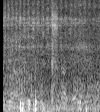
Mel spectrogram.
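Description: Faint voices of people nearby over quiet outdoor background, with a few soft low knocks about half a second in and a brief hiss near one second.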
